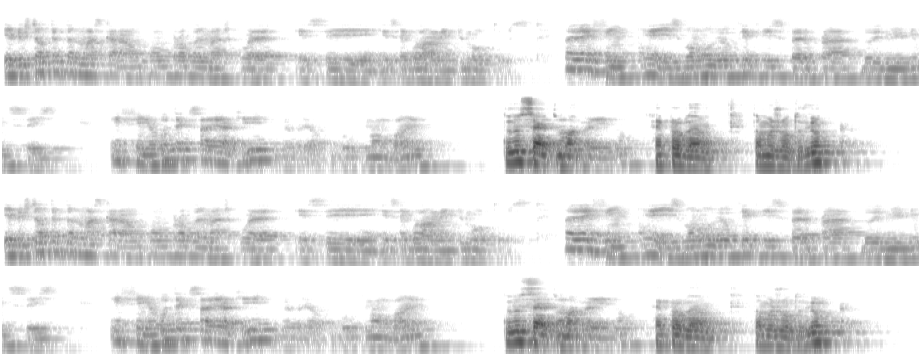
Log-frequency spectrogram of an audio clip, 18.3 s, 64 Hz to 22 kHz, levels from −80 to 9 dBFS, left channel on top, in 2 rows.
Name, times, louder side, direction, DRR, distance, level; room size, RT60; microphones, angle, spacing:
voice 1, 0.0-9.7 9.9-13.4 14.3-15.4, equal, 15° right, -2 dB, 3.8 m, -47 dB
voice 2, 14.2-14.9 15.7-16.3 16.7-17.5, left 4 dB, 60° left, 10 dB, 0.7 m, -29 dB
12.0 x 7.2 x 5.1 m, 0.71 s
head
